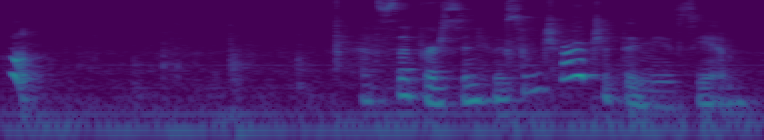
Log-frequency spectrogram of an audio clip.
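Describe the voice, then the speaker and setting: A woman reading a picture book aloud to young children, expressive, with chatty exclaiming asides to her listeners. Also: medium pitch, moderate pace, gravelly, slight background noise. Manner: expressive, addresses children, exclaims and reacts to the story. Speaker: children's storytime reader.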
